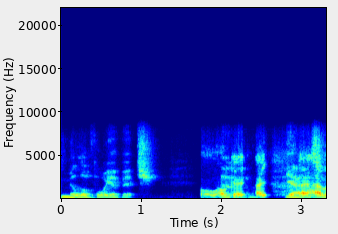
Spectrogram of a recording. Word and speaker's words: Milivojević: Mark oh so it's it's uh pronounced milovich oh okay I I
